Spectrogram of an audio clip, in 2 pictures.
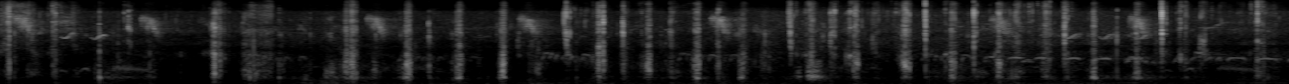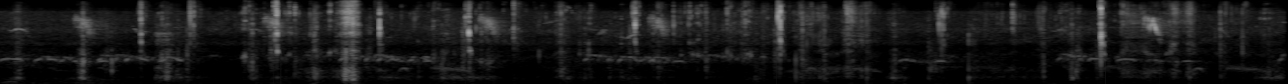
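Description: Close-miked eating: a person chewing and crunching a mouthful of pickled spider-flower greens and grilled frog, with wet mouth smacks and sharp crunches in quick, irregular succession.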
